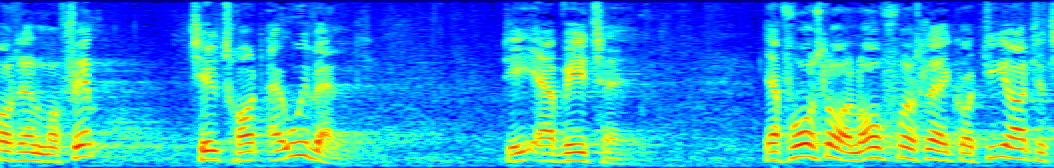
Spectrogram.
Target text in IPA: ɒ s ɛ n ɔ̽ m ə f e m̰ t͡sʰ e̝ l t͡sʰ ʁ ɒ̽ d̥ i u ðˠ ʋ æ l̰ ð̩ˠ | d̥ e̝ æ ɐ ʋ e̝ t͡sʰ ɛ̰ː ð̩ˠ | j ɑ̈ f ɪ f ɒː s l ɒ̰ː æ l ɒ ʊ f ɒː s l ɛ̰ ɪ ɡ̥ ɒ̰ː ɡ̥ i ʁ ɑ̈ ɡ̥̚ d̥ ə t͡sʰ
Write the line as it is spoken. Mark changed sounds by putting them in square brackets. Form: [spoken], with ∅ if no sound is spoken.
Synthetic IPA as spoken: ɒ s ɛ n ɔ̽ m [ɐ] f e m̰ t͡sʰ e̝ l t͡sʰ ʁ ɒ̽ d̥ [æ] u ðˠ ʋ æ l̰ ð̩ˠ | d̥ e̝ æ ɐ ʋ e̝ t͡sʰ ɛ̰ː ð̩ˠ | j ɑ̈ [∅] ɪ f ɒː s l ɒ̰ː æ l ɒ ʊ f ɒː s l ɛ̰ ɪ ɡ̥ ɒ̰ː [d̥] i ʁ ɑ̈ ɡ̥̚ d̥ ə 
